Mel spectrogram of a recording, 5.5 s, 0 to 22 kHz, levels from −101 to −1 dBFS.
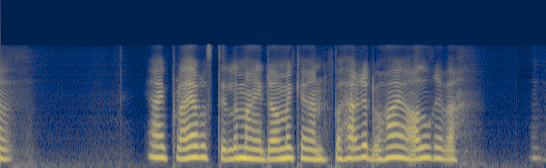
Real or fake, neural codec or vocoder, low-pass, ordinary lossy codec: fake; codec, 16 kHz, about 1 kbps, DyCAST, with the encoder's durations; 7.2 kHz; none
